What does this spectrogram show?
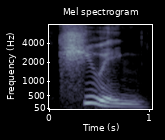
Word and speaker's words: queuing: Look at my mouth when I pronounce this word. It's Q, Q. The lips go forward. Q, Q. And they get quite rounded.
